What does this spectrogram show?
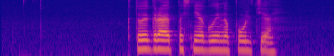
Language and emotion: Russian, neutral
